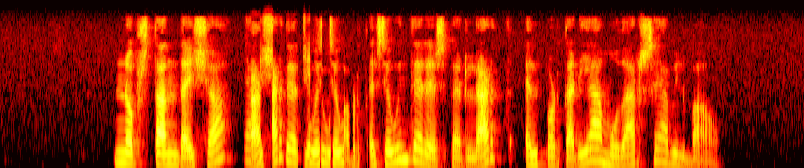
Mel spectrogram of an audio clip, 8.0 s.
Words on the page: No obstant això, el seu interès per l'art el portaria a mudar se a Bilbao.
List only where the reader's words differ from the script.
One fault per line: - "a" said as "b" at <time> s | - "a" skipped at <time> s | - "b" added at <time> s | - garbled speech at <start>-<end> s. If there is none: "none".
- garbled speech at 2.4-3.7 s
